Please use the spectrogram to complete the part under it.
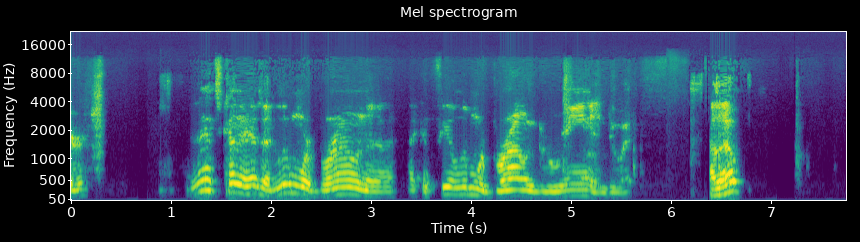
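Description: A middle-aged man talks calmly and close to a microphone.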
